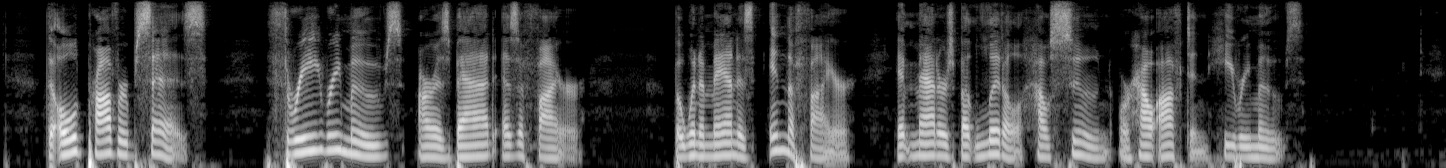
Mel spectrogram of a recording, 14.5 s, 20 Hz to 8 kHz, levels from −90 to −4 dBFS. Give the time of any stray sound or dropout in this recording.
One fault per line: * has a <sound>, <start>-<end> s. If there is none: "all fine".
all fine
